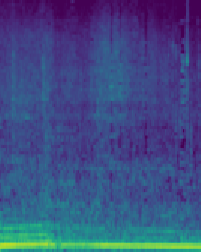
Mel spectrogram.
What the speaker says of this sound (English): Exhaust was rattling like crazy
